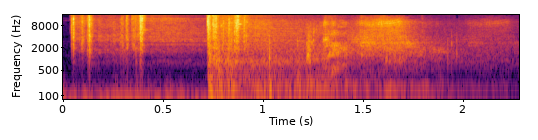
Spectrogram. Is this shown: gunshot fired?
yes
